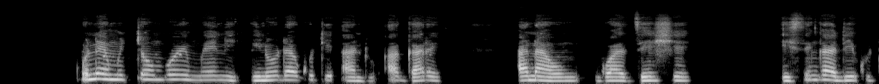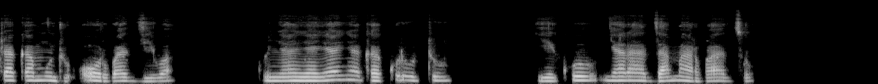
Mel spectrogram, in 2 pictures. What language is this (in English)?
Ndau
